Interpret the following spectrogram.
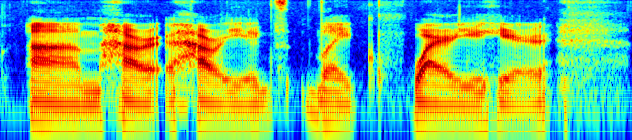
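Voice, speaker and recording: With an American accent, a man speaks at a moderate pace in a very deep, low pitch with vocal fry. His tone is bright and sharp, and the recording is very clean with a silent background. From California. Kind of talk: casual chat. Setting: studio.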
